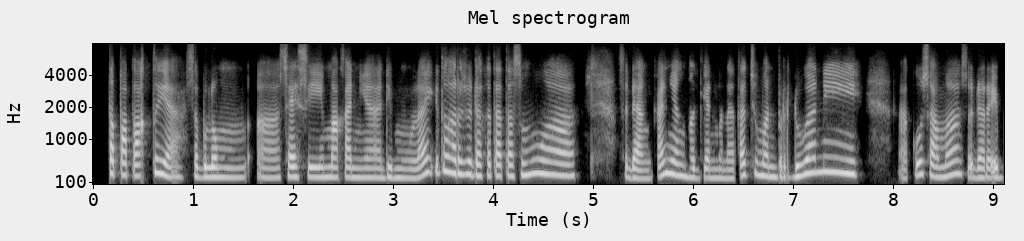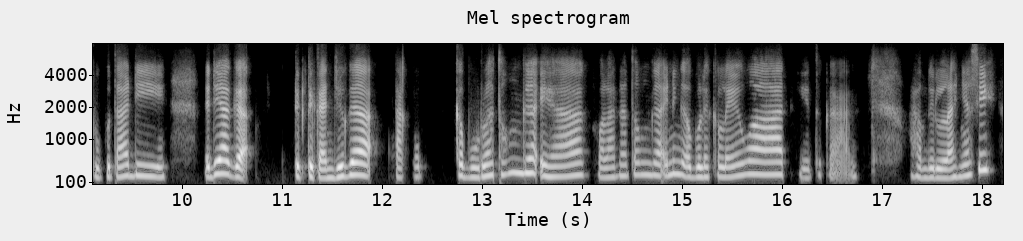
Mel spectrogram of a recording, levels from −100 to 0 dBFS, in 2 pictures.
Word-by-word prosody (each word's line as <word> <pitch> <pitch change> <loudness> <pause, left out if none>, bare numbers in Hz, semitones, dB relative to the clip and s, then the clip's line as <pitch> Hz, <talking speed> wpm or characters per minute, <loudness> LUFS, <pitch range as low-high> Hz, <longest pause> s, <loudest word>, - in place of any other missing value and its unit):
tepat 260 -3 +1
waktu 260 - -3
ya, - - -2 0.2
sebelum, 205 -2 -1 0.2
eee, 195 0 -4
sesi 205 -1 -1
makannya 195 -1 -2
dimulai, 190 +4 -2
itu 335 - -2
harus 275 -2 +2
sudah 250 -3 0
ketata 230 0 -1
semua. 250 -1 0 0.5
Sedangkan 190 +3 -2
yang 245 -2 0
bagian 195 0 -4
menata 180 +4 -3
cuman 230 -4 -1
berdua 220 +8 0
nih, 305 -4 0 0.4
aku 245 - -3
sama 235 +1 -1
saudara 195 0 -1
ibuku 200 +1 -3
tadi. 225 0 +1 0.4
Jadi 205 +6 +2
agak 265 -6 +6 0.5
deg-degan 200 -4 +4
juga, 240 +2 +7 0.2
takut 210 +1 -7 0.3
keburu 200 -2 +1
atau 255 +1 -6
nggak 295 -1 +3
ya? 225 +3 +1
Kelar 200 +2 -5
atau 250 +2 -7
nggak? 245 -2 -1
Ini 260 - 0
nggak 210 - +1
boleh 205 0 +4
kelewat, 260 +5 +2 0.2
gitu 185 +7 -11
kan. - - -10 0.6
Alhamdulillahnya 195 +1 0
sih 350 +3 +3
220 Hz, 150 wpm, -21 LUFS, 200-250 Hz, 0.6 s, juga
